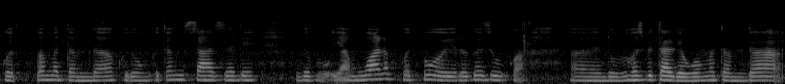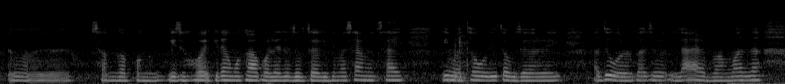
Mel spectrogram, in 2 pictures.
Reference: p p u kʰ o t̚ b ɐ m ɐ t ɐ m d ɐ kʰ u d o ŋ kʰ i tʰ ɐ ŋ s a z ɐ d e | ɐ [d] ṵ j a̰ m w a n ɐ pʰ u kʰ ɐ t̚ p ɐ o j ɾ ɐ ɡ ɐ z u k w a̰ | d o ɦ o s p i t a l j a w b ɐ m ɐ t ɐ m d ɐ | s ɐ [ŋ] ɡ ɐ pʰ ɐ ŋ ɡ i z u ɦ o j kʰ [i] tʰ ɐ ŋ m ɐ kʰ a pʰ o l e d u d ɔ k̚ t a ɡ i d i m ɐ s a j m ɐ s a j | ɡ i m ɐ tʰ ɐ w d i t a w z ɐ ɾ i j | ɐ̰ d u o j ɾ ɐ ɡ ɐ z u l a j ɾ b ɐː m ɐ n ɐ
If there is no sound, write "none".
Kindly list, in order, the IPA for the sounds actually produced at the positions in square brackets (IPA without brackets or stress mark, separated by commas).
d, ŋ, i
